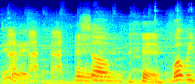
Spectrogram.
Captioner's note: laughs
